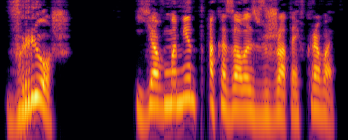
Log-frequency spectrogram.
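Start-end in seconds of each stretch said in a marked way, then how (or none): 0.1-0.7 accusing. Acted. Vampire accuses her of lying.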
